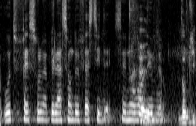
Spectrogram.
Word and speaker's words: Festidei: Donc, comment vous prononcez Festidei? Festidei, oui.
